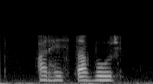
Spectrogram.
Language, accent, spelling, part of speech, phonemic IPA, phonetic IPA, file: Armenian, Eastern Armenian, արհեստավոր, noun, /ɑɾhestɑˈvoɾ/, [ɑɾhestɑvóɾ], Hy-արհեստավոր.ogg
- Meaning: artisan, craftsman, handicraftsman, artificer, tradesman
